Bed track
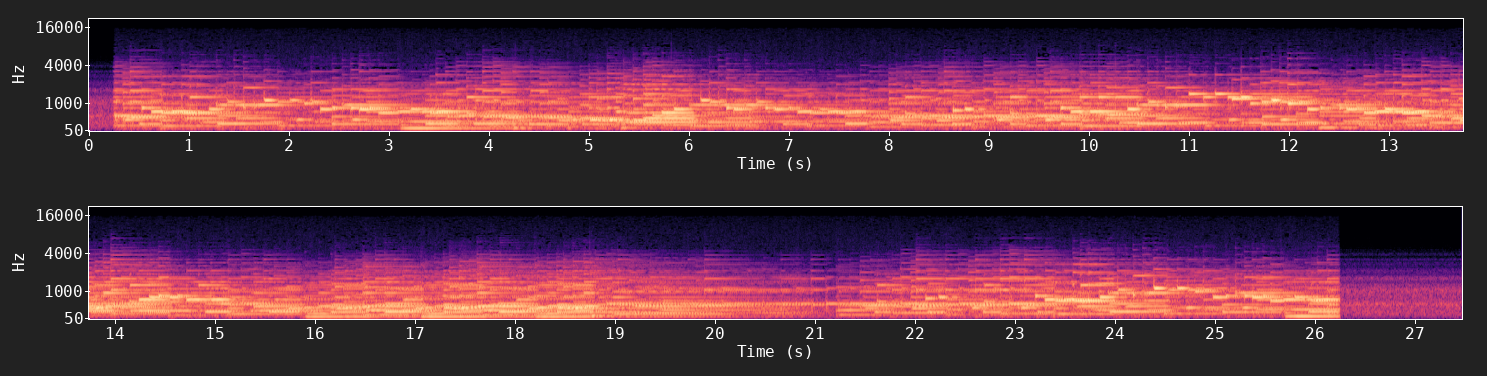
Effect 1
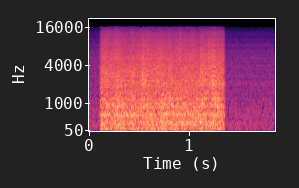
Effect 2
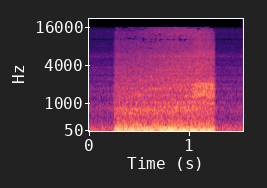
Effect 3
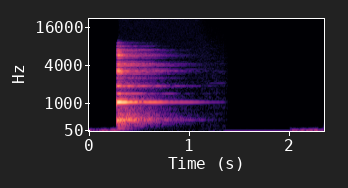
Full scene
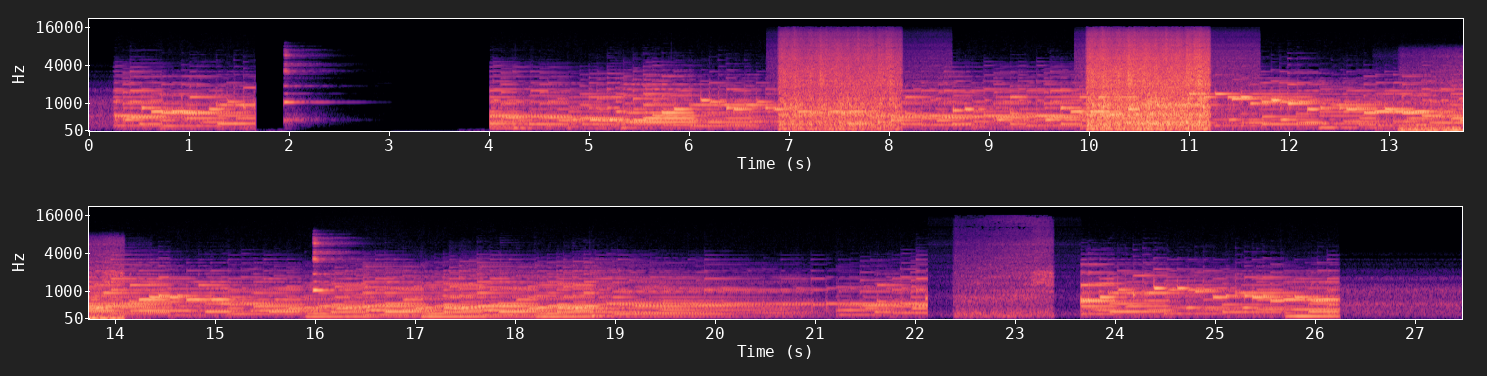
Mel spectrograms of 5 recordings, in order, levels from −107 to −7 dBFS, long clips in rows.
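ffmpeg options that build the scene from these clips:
-filter_complex "[3:a]asplit=2[s0][s1];[1:a]asplit=2[s2][s3];[2:a]asplit=2[s4][s5];[0:a]volume=0.316[s6];[s2]alimiter=limit=0.335:level=0:latency=1:release=491[s7];[s4]aresample=16000,aresample=44100[s8];[s5]highpass=f=160:w=0.5412,highpass=f=160:w=1.3066[s9];[s6]asplit=3[s10][s11][s12];[s10]atrim=end=1.674[s13];[s0]atrim=end=2.35,asetpts=PTS-STARTPTS,volume=0.188[s14];[s11]atrim=start=4.016:end=22.134[s15];[s9]atrim=end=1.54,asetpts=PTS-STARTPTS,volume=0.178[s16];[s12]atrim=start=23.666[s17];[s7]atrim=end=1.86,asetpts=PTS-STARTPTS,volume=0.447,afade=t=in:d=0.004:c=hsin,afade=t=out:st=1.856:d=0.004:c=hsin,adelay=6780[s18];[s3]atrim=end=1.86,asetpts=PTS-STARTPTS,volume=0.794,afade=t=in:d=0.004:c=hsin,afade=t=out:st=1.856:d=0.004:c=hsin,adelay=434826S[s19];[s8]atrim=end=1.54,asetpts=PTS-STARTPTS,volume=0.2,afade=t=in:d=0.004:c=hsin,afade=t=out:st=1.536:d=0.004:c=hsin,adelay=566244S[s20];[s1]atrim=end=2.35,asetpts=PTS-STARTPTS,volume=0.501,afade=t=in:d=0.004:c=hsin,afade=t=out:st=2.346:d=0.004:c=hsin,adelay=15700[s21];[s13][s14]acrossfade=d=0.004:c1=hsin:c2=hsin[s22];[s22][s15]acrossfade=d=0.004:c1=hsin:c2=hsin[s23];[s23][s16]acrossfade=d=0.004:c1=hsin:c2=hsin[s24];[s24][s17]acrossfade=d=0.004:c1=hsin:c2=hsin[s25];[s25][s18][s19][s20][s21]amix=inputs=5:normalize=0"

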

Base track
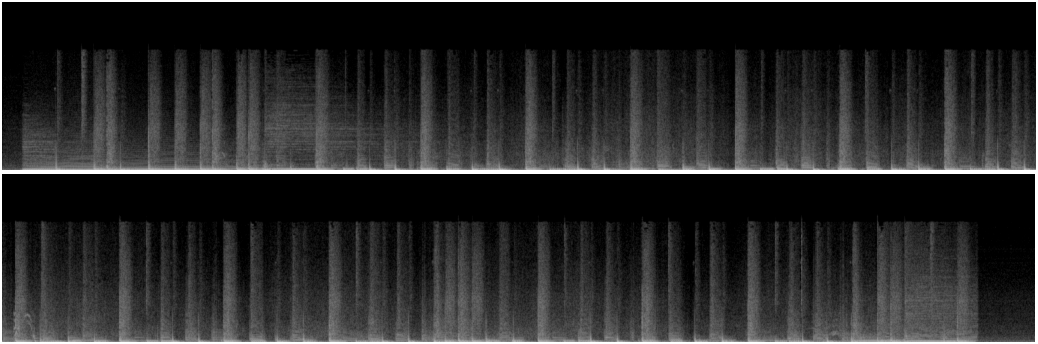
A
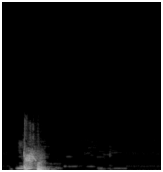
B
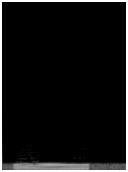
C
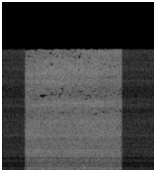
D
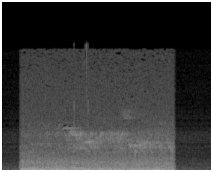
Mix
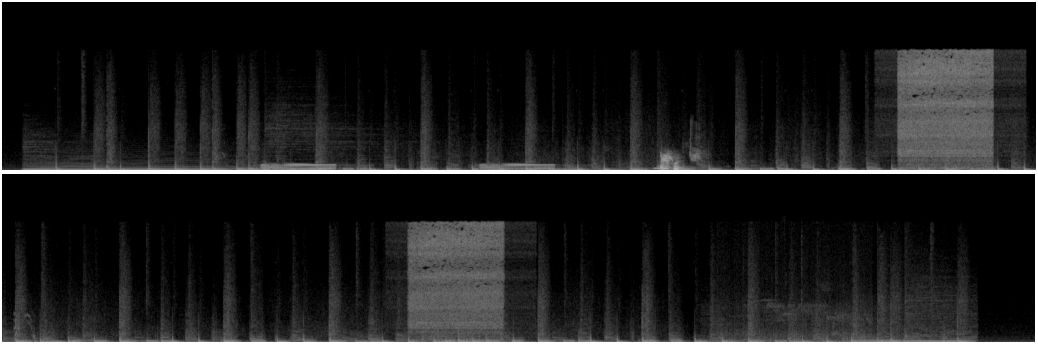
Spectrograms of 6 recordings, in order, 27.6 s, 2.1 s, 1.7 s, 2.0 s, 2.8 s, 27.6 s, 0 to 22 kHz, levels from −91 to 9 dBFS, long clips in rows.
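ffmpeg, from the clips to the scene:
-filter_complex "[2:a]asplit=2[s0][s1];[3:a]asplit=2[s2][s3];[0:a]volume=0.188[s4];[1:a]acrossover=split=2400[s5][s6];[s6]adelay=390[s7];[s5][s7]amix=inputs=2:normalize=0[s8];[4:a]acompressor=threshold=0.0112:ratio=20:attack=0.13:release=58:knee=1:detection=peak[s9];[s0]atrim=end=1.66,asetpts=PTS-STARTPTS,volume=0.266,afade=t=in:d=0.004:c=hsin,afade=t=out:st=1.656:d=0.004:c=hsin,adelay=145089S[s10];[s1]atrim=end=1.66,asetpts=PTS-STARTPTS,volume=0.224,afade=t=in:d=0.004:c=hsin,afade=t=out:st=1.656:d=0.004:c=hsin,adelay=6210[s11];[s8]atrim=end=2.12,asetpts=PTS-STARTPTS,volume=0.794,afade=t=in:d=0.004:c=hsin,afade=t=out:st=2.116:d=0.004:c=hsin,adelay=8490[s12];[s2]atrim=end=2.02,asetpts=PTS-STARTPTS,volume=0.708,afade=t=in:d=0.004:c=hsin,afade=t=out:st=2.016:d=0.004:c=hsin,adelay=11630[s13];[s3]atrim=end=2.02,asetpts=PTS-STARTPTS,volume=0.501,afade=t=in:d=0.004:c=hsin,afade=t=out:st=2.016:d=0.004:c=hsin,adelay=18890[s14];[s9]atrim=end=2.79,asetpts=PTS-STARTPTS,volume=0.376,afade=t=in:d=0.004:c=hsin,afade=t=out:st=2.786:d=0.004:c=hsin,adelay=23090[s15];[s4][s10][s11][s12][s13][s14][s15]amix=inputs=7:normalize=0"

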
